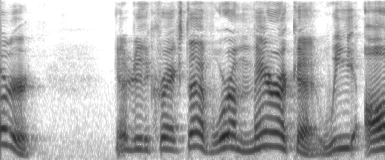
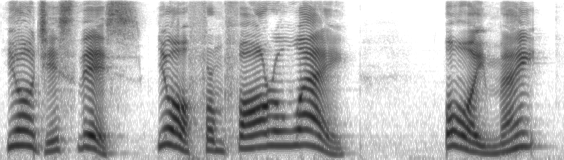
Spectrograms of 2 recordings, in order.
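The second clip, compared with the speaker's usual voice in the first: slow, higher, exaggerated British accent; mock British accent; 5 semitones higher, 3 dB louder, slower than usual. Streamer showing the British how they all sound, mock British accent. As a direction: draw out a lazy parody of British speech. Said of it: "do your real accent".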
